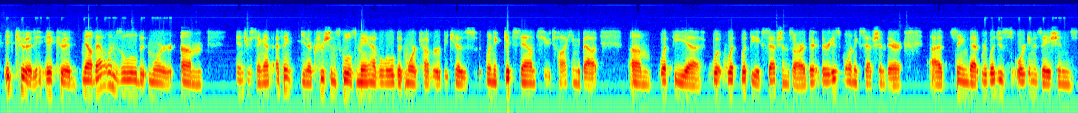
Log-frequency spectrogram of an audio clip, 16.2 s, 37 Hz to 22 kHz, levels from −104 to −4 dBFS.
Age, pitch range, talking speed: 40-59, 100-115 Hz, 210 wpm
